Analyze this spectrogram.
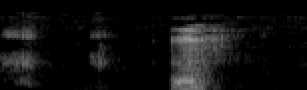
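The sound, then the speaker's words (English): A sip of hot coffee: two soft little slurps, then one louder, noisy slurp with a brief whistling tone, followed by quiet. “I like the sound of it. Just the sound of that coffee.”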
